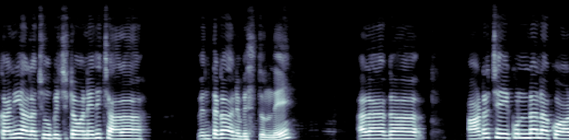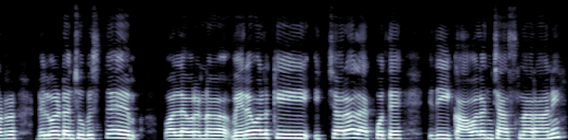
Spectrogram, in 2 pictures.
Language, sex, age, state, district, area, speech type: Telugu, male, 18-30, Andhra Pradesh, Krishna, urban, spontaneous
